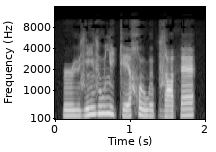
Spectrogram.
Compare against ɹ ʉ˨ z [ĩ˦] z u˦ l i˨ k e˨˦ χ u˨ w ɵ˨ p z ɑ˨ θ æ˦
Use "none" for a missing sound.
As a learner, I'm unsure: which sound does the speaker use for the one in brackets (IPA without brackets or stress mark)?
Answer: ĩ˦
